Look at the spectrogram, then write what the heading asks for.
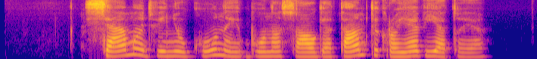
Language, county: Lithuanian, Telšiai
